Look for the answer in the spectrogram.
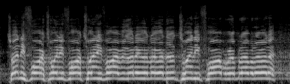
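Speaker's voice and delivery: rapid high auctioneer patter. Pretend. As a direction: rattle off the bids like an auctioneer. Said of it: "I feel like an auctioneer".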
